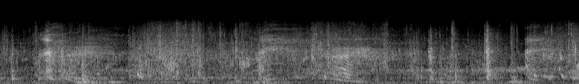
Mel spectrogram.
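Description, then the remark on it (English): Water sloshes and splashes in a small boat at sea as men bail it, with irregular scooping splashes repeating over the whole stretch against a steady wash, and indistinct voices mixed underneath. “If this wind holds and the boat don't swamp, we can't do much else. Bail here, cook.”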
